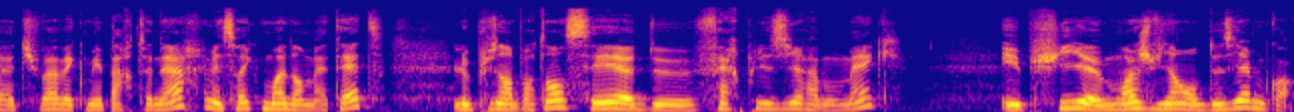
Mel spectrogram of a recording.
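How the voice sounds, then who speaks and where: The recording is very clean, and the background is silent. A woman talks at a medium pitch, her pitch varying in an ordinary way. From Paris, France. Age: 20s. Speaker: interviewee sharing personal story. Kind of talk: personal testimony. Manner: hesitant, many fillers.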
